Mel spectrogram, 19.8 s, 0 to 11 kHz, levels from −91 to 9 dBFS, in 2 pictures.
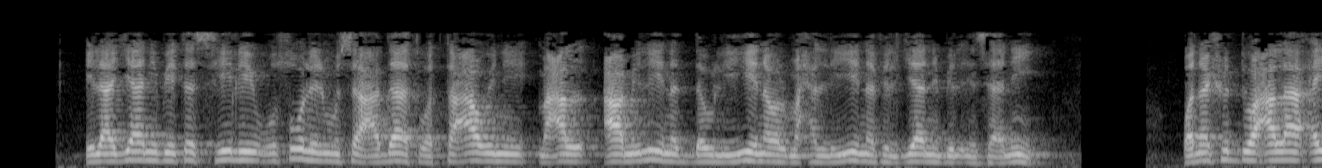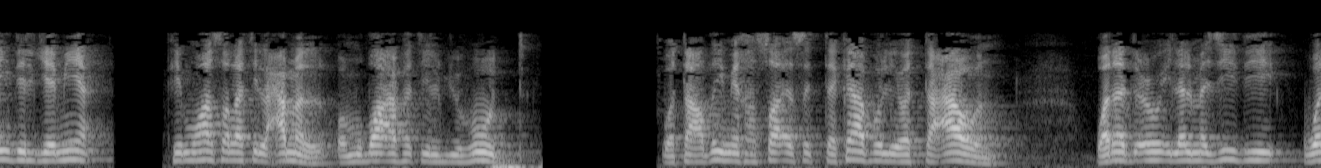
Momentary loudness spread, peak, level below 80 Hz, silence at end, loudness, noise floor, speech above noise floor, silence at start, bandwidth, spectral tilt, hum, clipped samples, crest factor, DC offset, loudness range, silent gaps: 8 LU; 0 dBFS; -50 dBFS; 0 s; -21 LUFS; -55 dBFS; 34 dB; 0.65 s; 5.8 kHz; -9.5 dB/octave; none; under 0.1%; 20 dB; under 0.1%; 4 LU; 8.13-8.59 s, 10.78-11.13 s, 14.00-14.83 s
